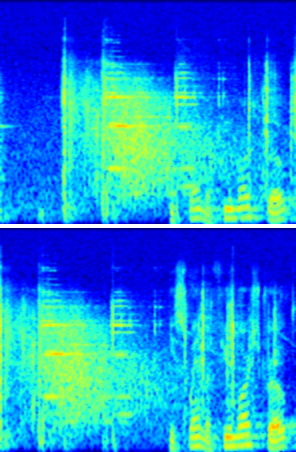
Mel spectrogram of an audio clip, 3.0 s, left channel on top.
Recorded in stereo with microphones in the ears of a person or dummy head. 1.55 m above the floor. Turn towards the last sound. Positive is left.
turn(degrees=-70)  # may be behind; listen again after turning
